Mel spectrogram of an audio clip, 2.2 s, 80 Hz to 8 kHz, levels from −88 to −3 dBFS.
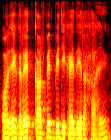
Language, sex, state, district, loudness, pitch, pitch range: Hindi, male, Arunachal Pradesh, Papum Pare, -17 LUFS, 120 Hz, 110-130 Hz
